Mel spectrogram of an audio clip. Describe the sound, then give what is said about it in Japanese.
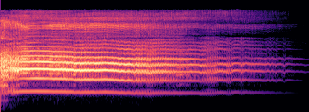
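A person voicing a long-legged calico cat in a story imitates the cat's screeching yowl as it is knocked flying into the sky, one long, loud, strained cry that holds steady and then slowly fades out over about three seconds. “悪い猫が宇宙まで飛んでったぜ”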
